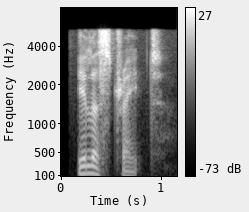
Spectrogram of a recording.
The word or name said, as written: illustrate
